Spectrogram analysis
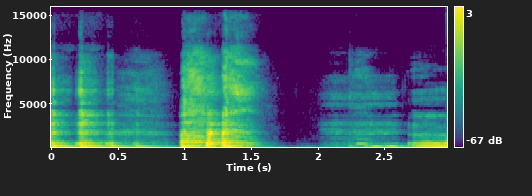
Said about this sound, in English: See, I'm not even scared when you cough no more.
